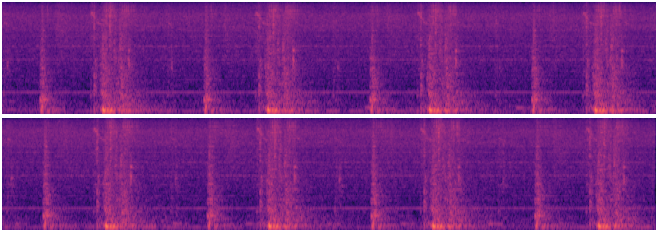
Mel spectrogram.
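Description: An automated sewing machine clatters and thumps in a steady repeating cycle.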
